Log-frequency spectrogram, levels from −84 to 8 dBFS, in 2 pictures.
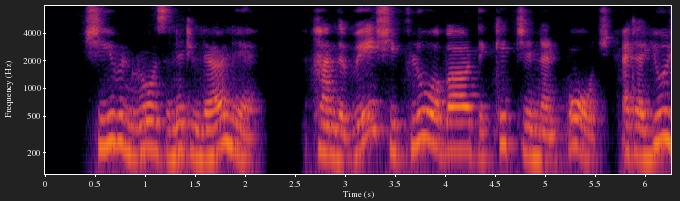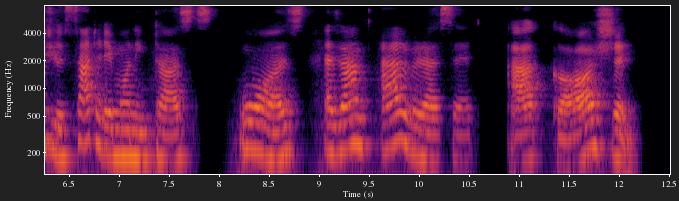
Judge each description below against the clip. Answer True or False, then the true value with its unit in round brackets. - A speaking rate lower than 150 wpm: True (140 wpm)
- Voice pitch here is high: True (195 Hz)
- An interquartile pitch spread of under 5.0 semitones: False (5.4 semitones)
